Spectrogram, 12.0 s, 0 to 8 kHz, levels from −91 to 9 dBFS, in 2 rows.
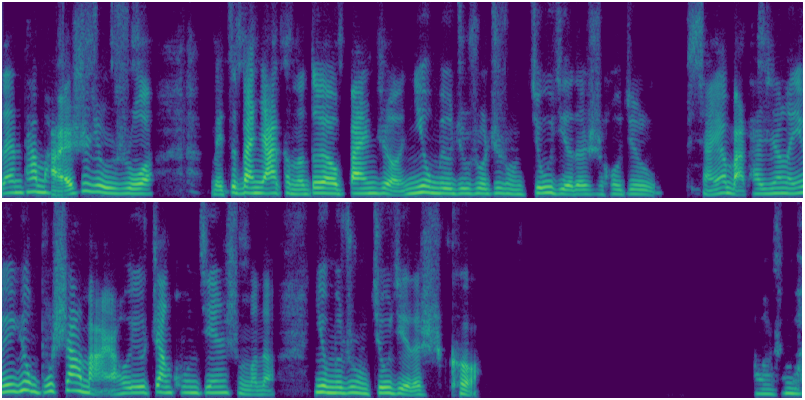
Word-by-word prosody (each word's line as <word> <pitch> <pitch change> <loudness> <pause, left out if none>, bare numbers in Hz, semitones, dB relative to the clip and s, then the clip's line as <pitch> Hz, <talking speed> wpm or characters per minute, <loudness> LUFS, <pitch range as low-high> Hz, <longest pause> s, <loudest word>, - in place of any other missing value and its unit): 但 230 +2 -1
他 275 +2 0
们 245 - -1
还 - - +5
是 305 -2 -5
就 250 -4 +3
是 210 - -1
说 200 -1 +1 0.4
每 170 -1 -4
次 240 - 0
搬 225 -1 +5
家 220 - +6
可 220 - -6
能 180 0 -3
都 220 - +2
要 205 -2 +6
搬 205 +3 +3
着， 200 -8 -1
你 205 +5 -2
有 255 - +4
没 210 - 0
有 200 - +1
就 205 +1 -3
是 200 - -9
说 205 - -2
这 215 +2 -6
种 180 -4 -6
纠 225 +1 +1
结 180 -4 0
的 180 0 -1
时 175 -1 -13
候， 185 - -6
就 180 -1 -6 0.2
想 - - -8
要 225 - -1
把 225 - +2
它 195 - -7
扔 210 +2 -3
了？ 205 - -3
因 250 - -1
为 280 - +3
用 320 -3 +2
不 275 - -1
上 315 +1 +3
嘛， 250 - 0
然 - - -3
后 215 +1 -3
又 240 - +1
占 235 +1 0
空 235 0 -4
间 235 +1 -3
什 215 -3 -12
么 170 -2 -7
的。 170 - -7 0.3
你 260 - +2
有 - - +4
没 - - +4
有 - - +2
这 230 - -1
种 210 - -1
纠 225 +3 +2
结 205 - 0
的 165 - -2
时 165 - -11
刻？ - - -1 2.1
啊， 190 - -7
是 215 - -10
吗？ 200 - -4
215 Hz, 340 characters per minute, -21 LUFS, 195-235 Hz, 2.1 s, 家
